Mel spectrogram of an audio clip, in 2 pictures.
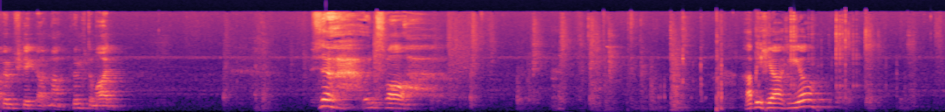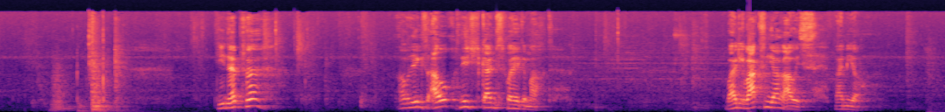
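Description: An elderly man talks calmly, close by, in short phrases.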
